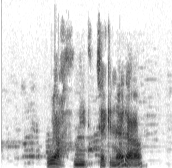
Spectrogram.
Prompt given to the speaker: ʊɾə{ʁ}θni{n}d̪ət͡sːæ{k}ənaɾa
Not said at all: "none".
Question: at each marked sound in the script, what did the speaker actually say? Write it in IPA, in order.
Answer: ʁ, none, k

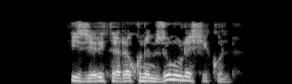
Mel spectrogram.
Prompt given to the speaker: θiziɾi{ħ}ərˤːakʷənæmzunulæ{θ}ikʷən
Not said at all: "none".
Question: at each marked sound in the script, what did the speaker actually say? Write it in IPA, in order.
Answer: θ, ʃ

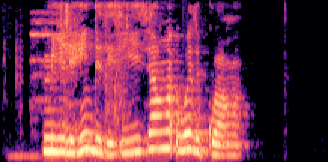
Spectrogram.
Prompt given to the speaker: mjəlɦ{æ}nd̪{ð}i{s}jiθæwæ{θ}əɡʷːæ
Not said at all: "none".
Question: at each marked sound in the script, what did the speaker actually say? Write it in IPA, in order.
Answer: i, ð, θ, ð

